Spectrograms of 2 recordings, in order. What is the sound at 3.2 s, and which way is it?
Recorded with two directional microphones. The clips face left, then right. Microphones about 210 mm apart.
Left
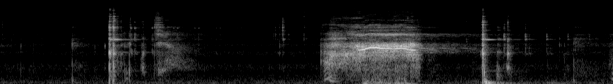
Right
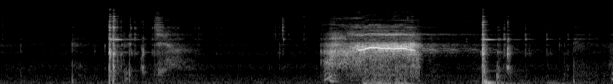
Wheeze, centre (ahead or behind).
